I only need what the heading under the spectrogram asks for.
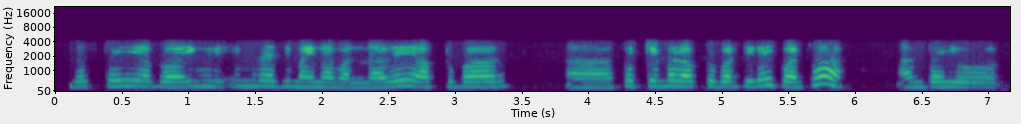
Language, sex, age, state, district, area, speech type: Nepali, female, 30-45, West Bengal, Darjeeling, rural, conversation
